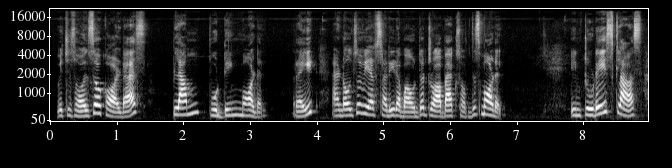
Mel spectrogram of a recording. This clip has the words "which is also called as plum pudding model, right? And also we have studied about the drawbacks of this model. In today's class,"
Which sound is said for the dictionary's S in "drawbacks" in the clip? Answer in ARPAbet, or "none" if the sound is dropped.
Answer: S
